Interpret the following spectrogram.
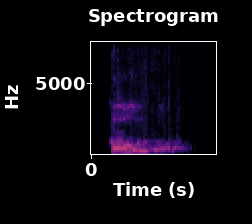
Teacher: Esse u tem som de W. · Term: semivogal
